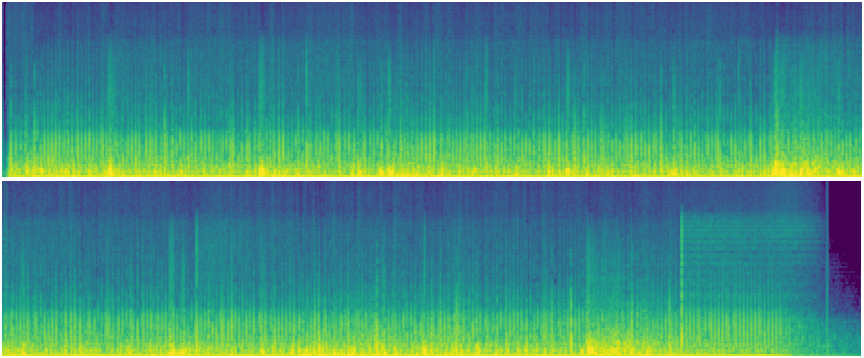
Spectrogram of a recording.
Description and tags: I gappered the sound using a high frequency; thus adding some silent moments. Pitched it down using Soundforge and added some reverb. I emphasized the low frequencies using a compressor(kjaerhus
plug-in) and an equalizer(Soundforge). You hear a very low rumble, a
bit like an engine running and on top of that some sounds of objects
hitting the ground in varying frequencies; some low and some mid
frequencies.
